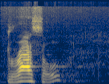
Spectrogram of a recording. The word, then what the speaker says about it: Brazil: man called David Brazil it spelt the same as the country but it's pronounced Brazil David Brazil in 1995 said and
